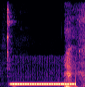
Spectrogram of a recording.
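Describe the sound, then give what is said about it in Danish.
A single steady electronic beep from the film character Katrine's answering machine, heard in the film's opening montage, held at one pitch for most of a second, loud, then cut off with a faint click and rustle. “hvor vi lytter til Katrines telefonsvarer.”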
